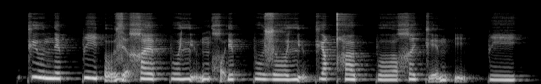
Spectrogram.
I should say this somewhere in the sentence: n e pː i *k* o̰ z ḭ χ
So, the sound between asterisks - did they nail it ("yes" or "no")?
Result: no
